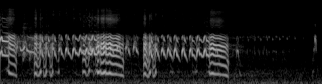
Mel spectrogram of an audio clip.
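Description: A horned grebe gives two bursts of rapid, nasal, squealing notes, each sliding slightly downward, before falling quiet.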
